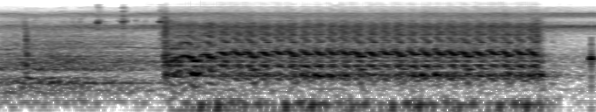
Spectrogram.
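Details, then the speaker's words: Vehicle that won't start: starter turns over at a steady even rhythm for about three seconds and never fires; cranking RPM is present on the scanner; PCM fault suspected, not confirmed. "H, look at that. We have cranking RPM. So, maybe they're right. Maybe it needs PCM."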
